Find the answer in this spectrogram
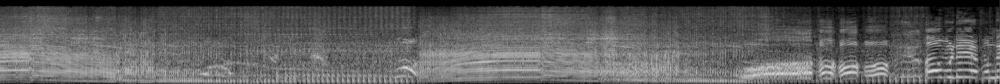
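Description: Pitbike engine revved hard twice, the pitch climbing and then falling away each time. Brake cleaner is sprayed into it, so it spits a flame from the exhaust.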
